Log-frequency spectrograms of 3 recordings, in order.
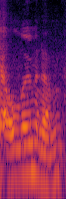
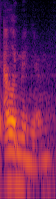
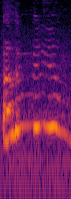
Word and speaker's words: aluminium: Like, I'm not going to suddenly say aluminum just because you guys have decided that you can't. It's aluminium. – Aluminium.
